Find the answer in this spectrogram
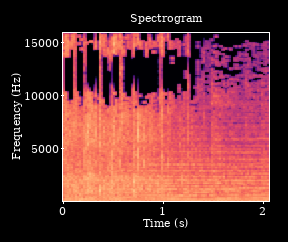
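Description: Background music with long held notes at a steady level.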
